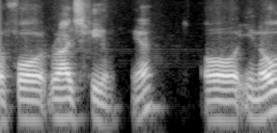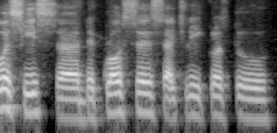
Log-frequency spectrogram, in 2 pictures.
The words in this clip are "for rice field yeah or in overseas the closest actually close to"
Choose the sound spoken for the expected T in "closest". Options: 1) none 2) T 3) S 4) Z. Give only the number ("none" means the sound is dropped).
1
